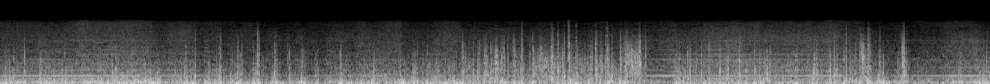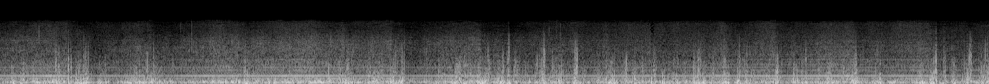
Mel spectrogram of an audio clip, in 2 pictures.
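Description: Outboard motor of a rigid inflatable boat running steadily at speed, a constant drone under heavy wind buffeting on the microphone. Water rushes and slaps against the hull.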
